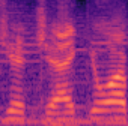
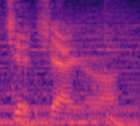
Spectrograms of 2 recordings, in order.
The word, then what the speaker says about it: Jet Jaguar: You might think it's Jet Jaguar, but absolutely no one has ever in the history of ever pronounced it Jet Jaguar. is chit jagger.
